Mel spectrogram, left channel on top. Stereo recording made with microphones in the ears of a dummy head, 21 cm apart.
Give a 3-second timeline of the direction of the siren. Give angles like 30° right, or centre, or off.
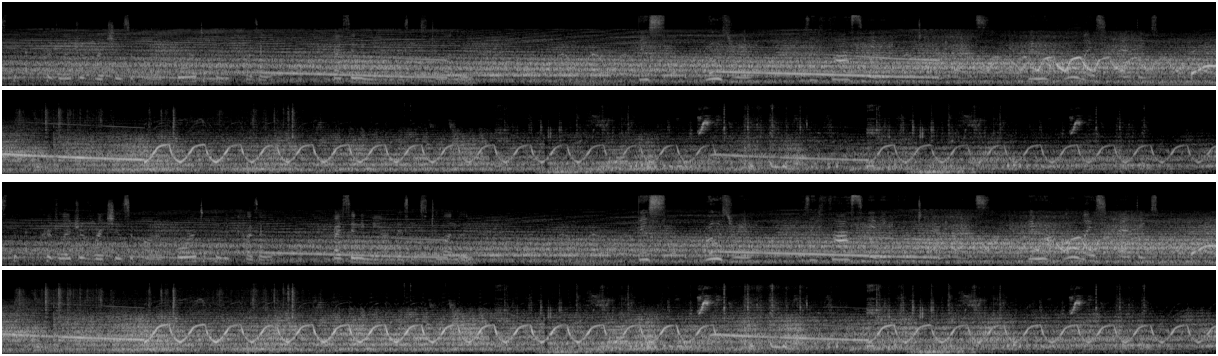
80° left, 70° left, 70° left, 50° left, 10° left, 40° right, 60° right, 70° right.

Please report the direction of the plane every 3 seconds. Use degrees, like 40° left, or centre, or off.
50° left, 40° left, 20° left, centre, 20° right, 30° right, 40° right, 50° right.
